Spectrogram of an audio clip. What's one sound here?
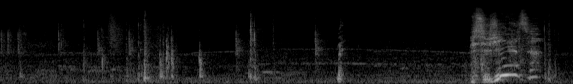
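Paper rustles in a young man's hands.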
